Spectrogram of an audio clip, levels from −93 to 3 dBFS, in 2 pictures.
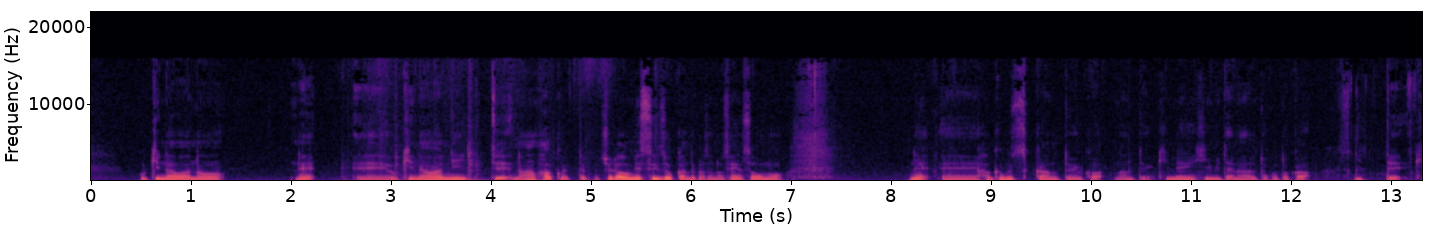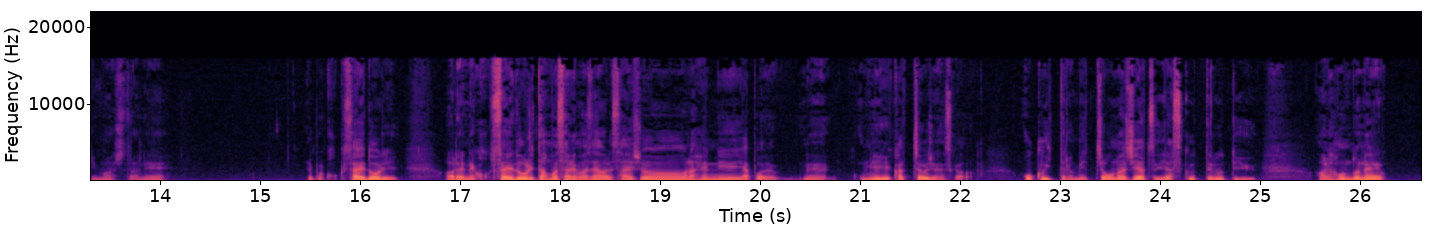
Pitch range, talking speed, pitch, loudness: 105-135 Hz, 315 characters per minute, 120 Hz, -30 LUFS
